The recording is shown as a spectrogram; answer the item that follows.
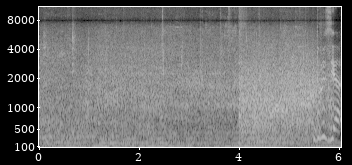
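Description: Steady outdoor background noise with a low hum, typical of road traffic; it steps up louder and hissier about four seconds in. A woman's voice starts right at the end.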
